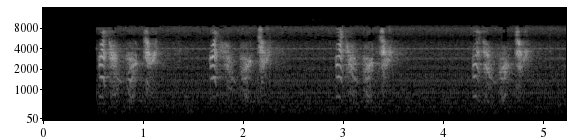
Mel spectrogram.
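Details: A cockatiel in Leeming, WA, on 14 June 2014, whistles phrases of the familiar "Happy Birthday" tune in clear, slightly wavering notes.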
